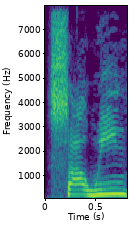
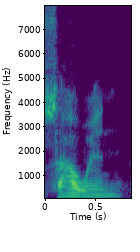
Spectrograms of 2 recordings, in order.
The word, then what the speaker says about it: Samhain: know the real name I think was called sawe is that the correct the correct pronunciation yes it was called Sinn depending upon if if depending upon Gaelic or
